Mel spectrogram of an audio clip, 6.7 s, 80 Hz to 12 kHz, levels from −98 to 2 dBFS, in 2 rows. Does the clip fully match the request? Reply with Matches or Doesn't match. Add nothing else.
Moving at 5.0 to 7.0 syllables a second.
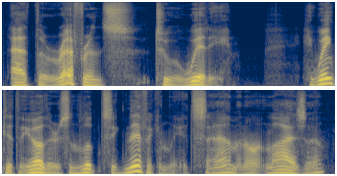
Matches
